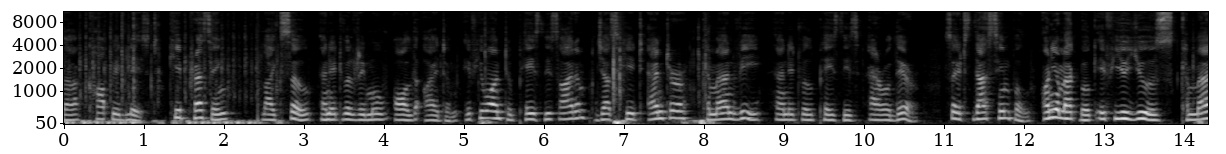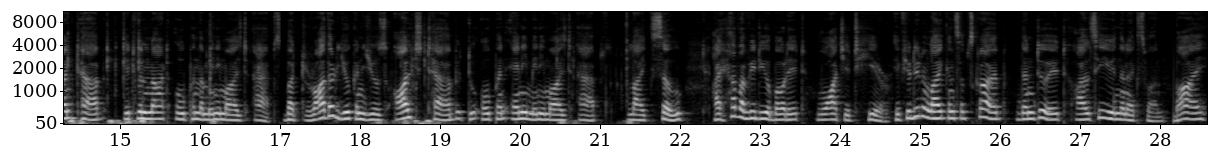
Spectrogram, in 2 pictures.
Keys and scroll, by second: 5.2 Down, 7.9 super+v, 14.3 super+Tab, 18.5 alt+Tab.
